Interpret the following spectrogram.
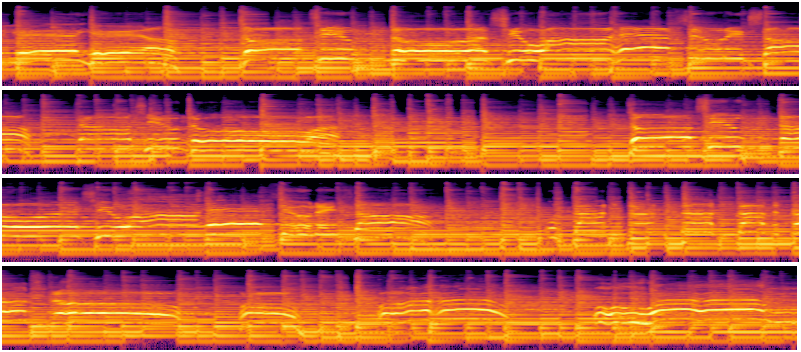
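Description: Live acoustic guitar played throughout, with a wavering melody line above the chords that sounds like a voice singing without clear words.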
